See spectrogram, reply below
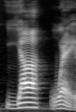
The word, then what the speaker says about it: Yahweh: the name that's originally here in Hebrew was Yahweh. That's the best English pronunciation that I can come across.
